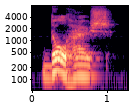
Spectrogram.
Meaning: 1. insane asylum, nuthouse (mental institution) 2. insane asylum, madhouse (crazy situation or location)
- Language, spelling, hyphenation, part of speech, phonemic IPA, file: Dutch, dolhuis, dol‧huis, noun, /ˈdɔl.ɦœy̯s/, Nl-dolhuis.ogg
